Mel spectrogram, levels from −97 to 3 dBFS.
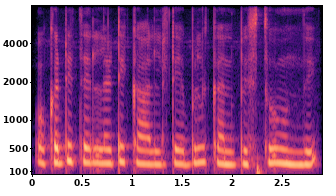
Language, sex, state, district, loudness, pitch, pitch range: Telugu, female, Telangana, Hyderabad, -16 LUFS, 245 Hz, 235-260 Hz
